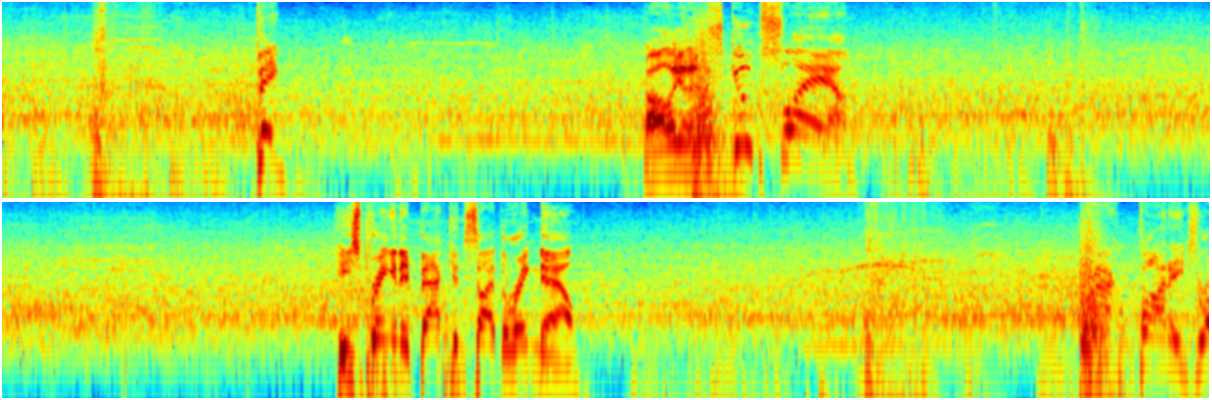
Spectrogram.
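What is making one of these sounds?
Heavy bodies thud onto a wrestling ring mat.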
